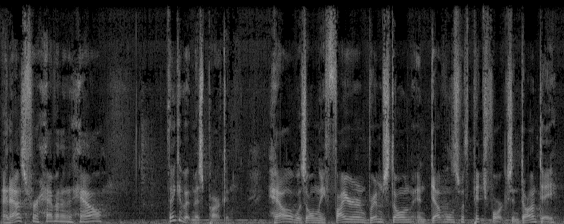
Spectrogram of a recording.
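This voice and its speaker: Man acting gravelly, wry, expressive minister. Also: fairly high pitch, background noise, exaggerated voice. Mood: solemn. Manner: deliberate, wry, preacherly. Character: measured, gently provoking male minister, solemnly philosophical. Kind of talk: scripted audio drama acting.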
